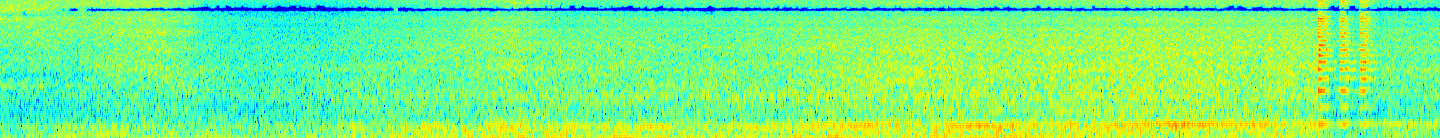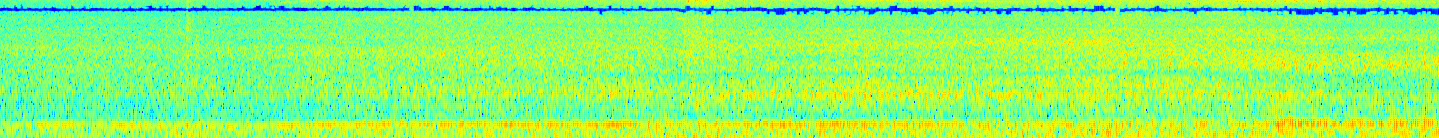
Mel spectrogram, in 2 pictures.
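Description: MAN heavy truck's diesel engine working hard under a very heavy load as it crawls up a steep hairpin, a low rumble with a steady high whine over it. The engine note rises near the end as the truck comes close.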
